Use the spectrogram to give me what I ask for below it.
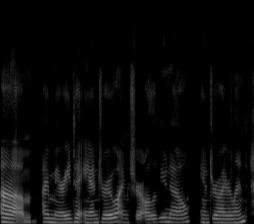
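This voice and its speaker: Her voice is fairly low in pitch for a woman, with fairly even intonation. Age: 20s. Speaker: podcast co-host. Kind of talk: casual chat. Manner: loud, outgoing.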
